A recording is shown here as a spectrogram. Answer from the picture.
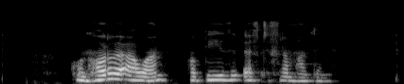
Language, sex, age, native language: Icelandic, female, 60-69, Danish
